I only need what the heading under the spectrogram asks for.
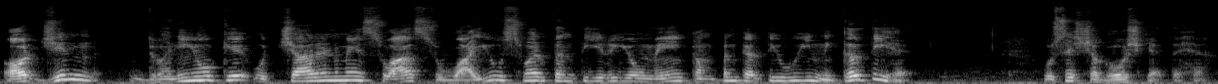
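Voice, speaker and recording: A man teaching a lecture on phonetics, speaking deliberately and spelling out sounds one by one. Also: a little high, big pitch swings, warm tone.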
